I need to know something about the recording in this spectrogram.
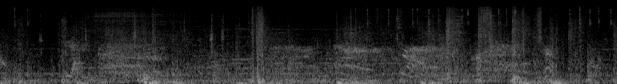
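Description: A fireball bursts with a loud roar.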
